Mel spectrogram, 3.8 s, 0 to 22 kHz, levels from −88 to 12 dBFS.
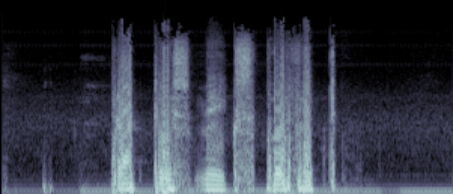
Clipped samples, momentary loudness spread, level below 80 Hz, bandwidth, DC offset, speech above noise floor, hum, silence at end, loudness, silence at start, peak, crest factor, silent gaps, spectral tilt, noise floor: under 0.1%; 9 LU; -24 dBFS; 14 kHz; under 0.1%; 23 dB; 50 Hz at -25 dBFS; 0 s; -11 LUFS; 0.35 s; 0 dBFS; 12 dB; none; -5.5 dB/octave; -32 dBFS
